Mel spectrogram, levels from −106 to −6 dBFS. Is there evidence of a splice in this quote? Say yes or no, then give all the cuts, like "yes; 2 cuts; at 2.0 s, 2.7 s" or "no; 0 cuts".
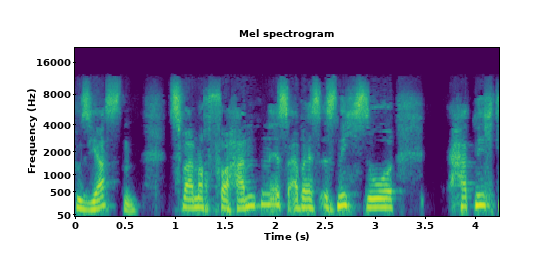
no; 0 cuts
